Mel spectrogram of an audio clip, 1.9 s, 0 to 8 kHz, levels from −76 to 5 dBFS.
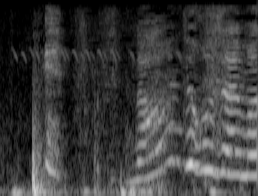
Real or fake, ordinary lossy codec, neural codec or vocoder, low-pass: real; none; none; 7.2 kHz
